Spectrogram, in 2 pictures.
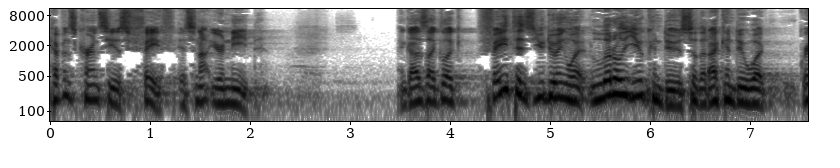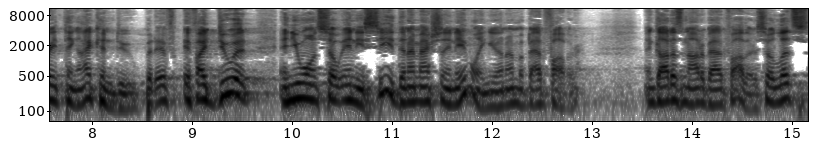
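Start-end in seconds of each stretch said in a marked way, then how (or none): none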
